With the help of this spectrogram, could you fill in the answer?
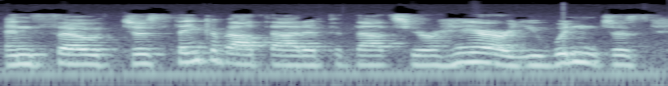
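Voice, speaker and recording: A woman speaks at a moderate pace amid audible room echo and noticeable background noise. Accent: Southern US. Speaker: inventor and entrepreneur. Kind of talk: interview. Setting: podcast. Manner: animated.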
